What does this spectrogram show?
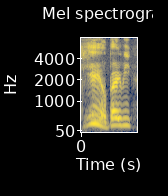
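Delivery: high-pitched retold cheer; super pumped. Angler reliving his catch on live, super pumped. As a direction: celebrate in a high, hyped voice. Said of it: "so I'm super pumped".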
